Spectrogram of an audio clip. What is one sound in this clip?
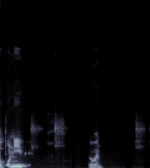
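A young man speaks calmly through a microphone in an online call.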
